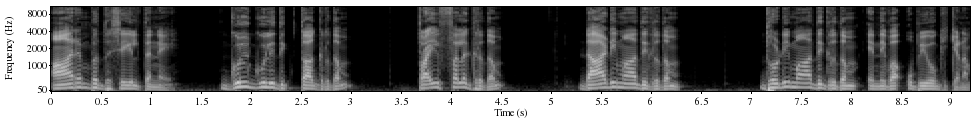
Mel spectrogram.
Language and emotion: Malayalam, neutral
